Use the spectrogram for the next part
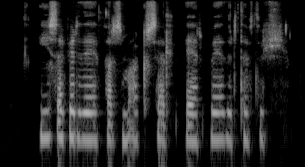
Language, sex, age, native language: Icelandic, female, 20-29, Icelandic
